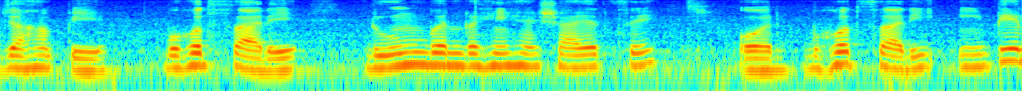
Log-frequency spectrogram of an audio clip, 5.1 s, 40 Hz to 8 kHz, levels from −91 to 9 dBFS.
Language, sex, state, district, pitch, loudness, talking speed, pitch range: Hindi, male, Punjab, Pathankot, 165 Hz, -18 LUFS, 165 wpm, 145-180 Hz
